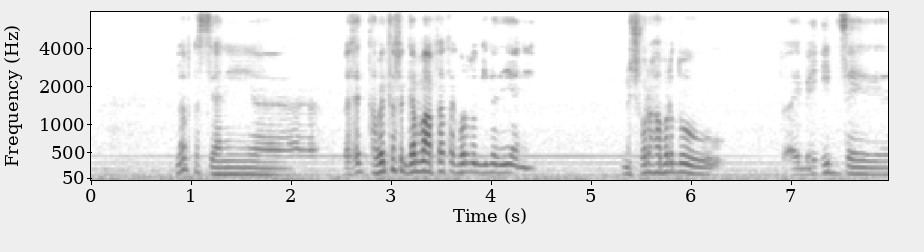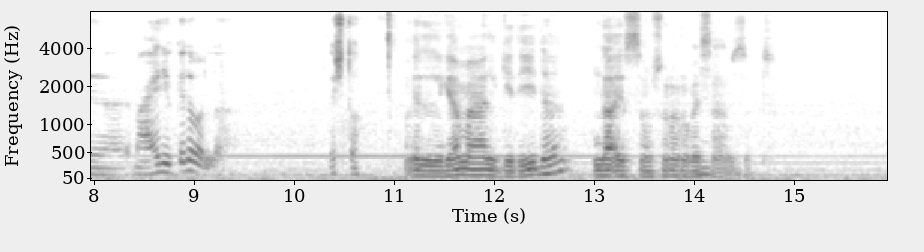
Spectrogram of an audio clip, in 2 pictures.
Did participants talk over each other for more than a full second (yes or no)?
no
